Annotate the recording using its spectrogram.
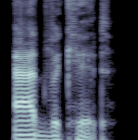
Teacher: This word has three syllables and the stress is on that first syllable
